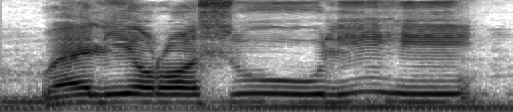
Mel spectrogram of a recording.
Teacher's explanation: Wali rasulihi, waw tak tekan di li, tekan di ra, kita tekan di hi. Ada 3 tempat tekan.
